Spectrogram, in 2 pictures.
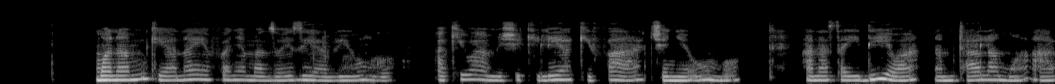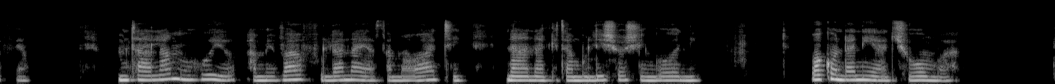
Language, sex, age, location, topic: Swahili, female, 25-35, Kisii, health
